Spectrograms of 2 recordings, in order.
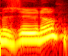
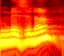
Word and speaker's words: Mizuno: with it this one's from mizuno or mizuno depending on your preference of how you like to pronounce it let's go and talk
